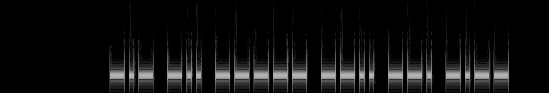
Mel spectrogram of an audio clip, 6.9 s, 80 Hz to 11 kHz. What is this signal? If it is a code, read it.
Morse code, heard as a keyed tone, about 20 wpm, 700 Hz. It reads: KD0ZGY
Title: USA Call Signs Repeated 3x 20wpm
